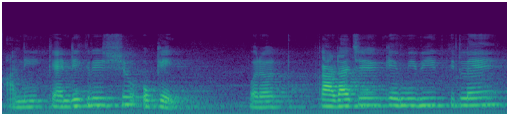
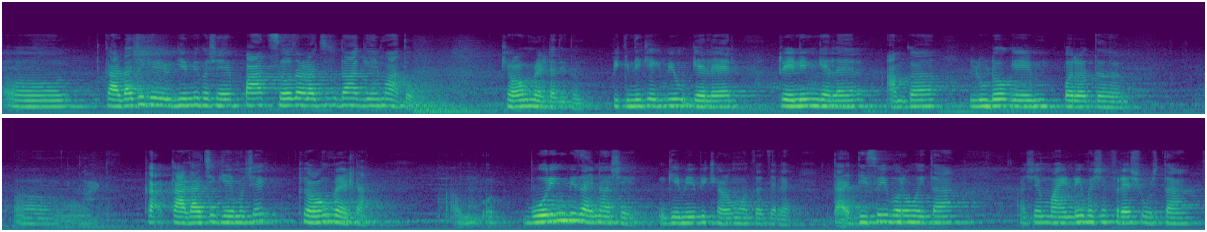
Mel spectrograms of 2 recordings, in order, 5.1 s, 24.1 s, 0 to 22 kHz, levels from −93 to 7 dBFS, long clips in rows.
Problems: constant background noise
